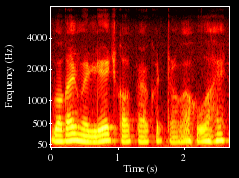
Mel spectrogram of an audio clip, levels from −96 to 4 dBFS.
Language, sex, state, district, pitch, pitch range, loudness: Hindi, male, Haryana, Rohtak, 130 Hz, 120-140 Hz, -16 LUFS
